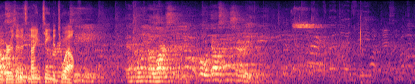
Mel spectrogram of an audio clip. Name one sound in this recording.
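A volleyball bounces on a hard floor.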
